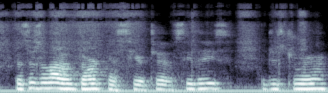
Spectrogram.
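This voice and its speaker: The woman's voice has a fairly low pitch and moves at a moderate pace. Audible room echo surrounds it. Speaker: tarot reader. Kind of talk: tarot reading. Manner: halting, self-correcting.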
